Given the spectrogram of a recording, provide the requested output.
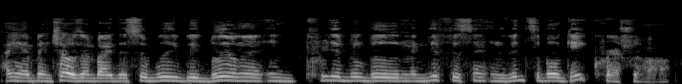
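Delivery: pompous villain who can't say her R's; Gatecrasher's lisping boast. Retold or imitated. Gatecrasher's minion boasts grandly, R's as W's. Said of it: "all the R's are W's".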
